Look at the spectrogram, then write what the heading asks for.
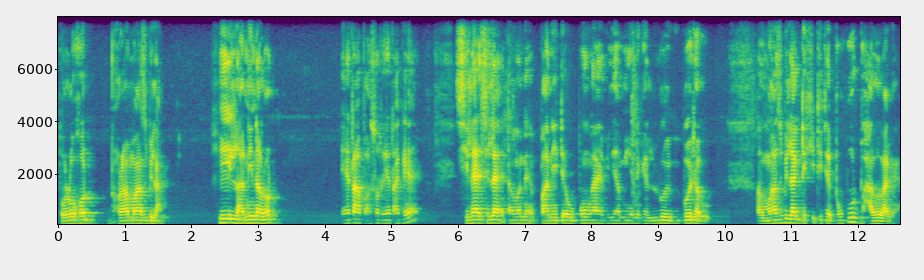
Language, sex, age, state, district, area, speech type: Assamese, male, 45-60, Assam, Dhemaji, rural, spontaneous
